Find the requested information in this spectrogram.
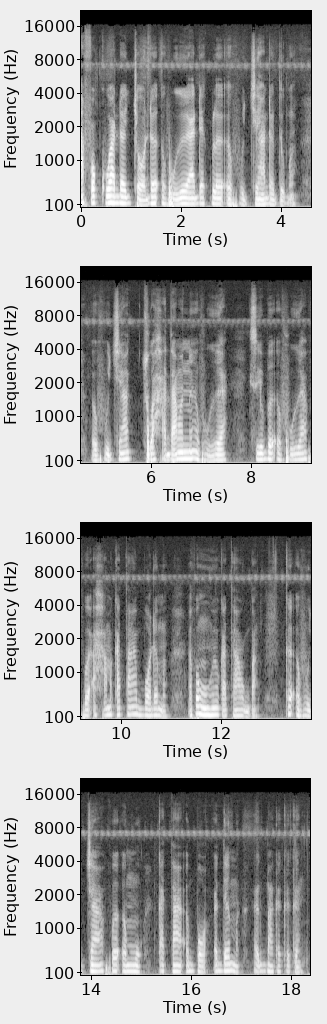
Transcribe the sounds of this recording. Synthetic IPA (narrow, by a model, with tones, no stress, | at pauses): a˨fɔ˦ku˦a˨ɖə˦d͡ʒɔ˨ɖə˦ʔə˨vu˨ɣə˦a˨ɖə˦k͡plə˦ʔə̰˨vu˨d͡ʒə̃˦a˨ɖə˨d̪o˨mə̰˨ | ə̰˨vu˨d͡ʒə̃˦a˦ | t̪u˦a˨xa̰˨d̪a˨mə̃˦nə̃˦ə˨vu˨ɣə˦a˨ | si˨wo˦bə˦ʔə˨vu˨ɣə˦a˦ɸə˦ʔa̰˨xa˨mə̃˨ka˦t̪ã˦ə˦bɔ˨ɖə˦mə˨ | ə̰˦ɸə˦ŋũ˦ɦũ˦wo˦ka˦t̪ã˦wo˦ɡ͡bã̰˨ | kə˦ʔə˨vu˨d͡ʒã˦ɸə˦ʔə˦mõ˨ | ka˦t̪ã˦ə˦bɔ˨ | ə̰˦d̪ə˦mə̃˨ | ə̰˦ɡ͡bã˦kə˦kə˦kə˦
